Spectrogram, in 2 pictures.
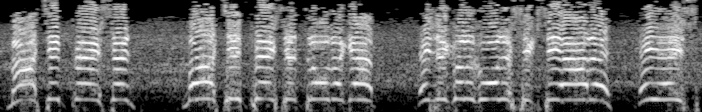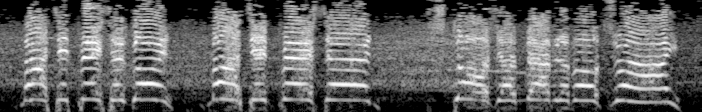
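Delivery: shouting, building as the runner goes clear; excited shout. Real, not acted. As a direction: yell him all the way to the line. Sixty yard try commentary.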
